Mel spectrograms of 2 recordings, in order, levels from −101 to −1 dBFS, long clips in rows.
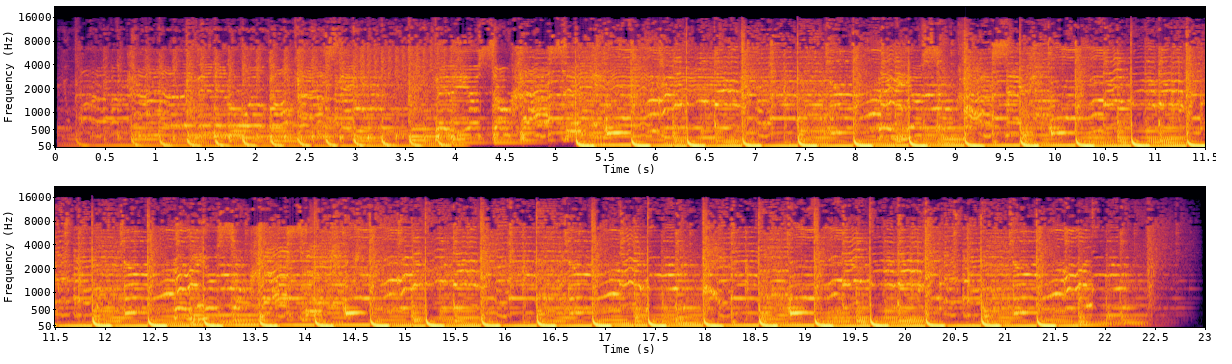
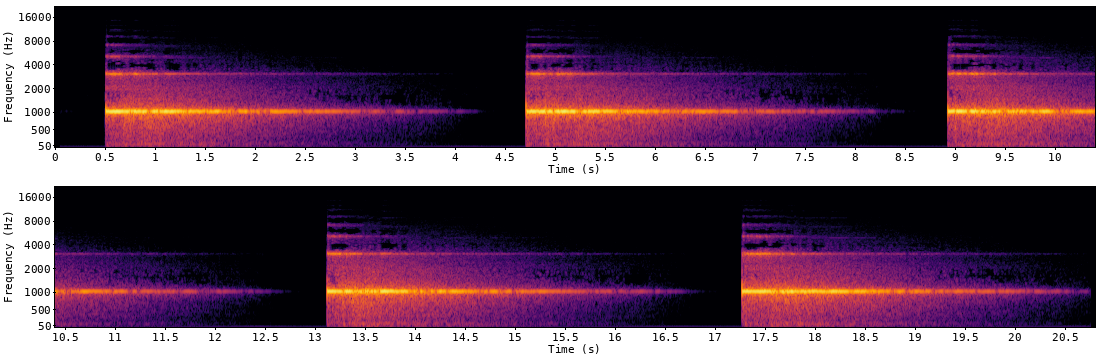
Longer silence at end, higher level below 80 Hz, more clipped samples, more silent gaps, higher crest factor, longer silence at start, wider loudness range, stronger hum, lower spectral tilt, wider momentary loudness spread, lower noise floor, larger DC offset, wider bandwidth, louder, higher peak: second, 0.25 s vs 1.05 s; first, -14 dBFS vs -66 dBFS; neither; neither; about the same, 12 dB vs 14 dB; second, 0 s vs 0.5 s; second, 2 LU vs 9 LU; neither; about the same, -4 dB/octave vs -3.5 dB/octave; second, 4 LU vs 23 LU; second, -34 dBFS vs under -90 dBFS; neither; first, 16.5 kHz vs 5.6 kHz; first, -12 LUFS vs -17 LUFS; first, 0 dBFS vs -6 dBFS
